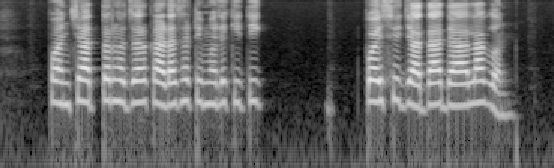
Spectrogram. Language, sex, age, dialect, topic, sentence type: Marathi, female, 18-24, Varhadi, banking, question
